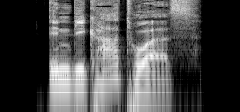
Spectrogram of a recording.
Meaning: genitive singular of Indikator
- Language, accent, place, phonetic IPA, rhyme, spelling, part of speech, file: German, Germany, Berlin, [ɪndiˈkaːtoːɐ̯s], -aːtoːɐ̯s, Indikators, noun, De-Indikators.ogg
